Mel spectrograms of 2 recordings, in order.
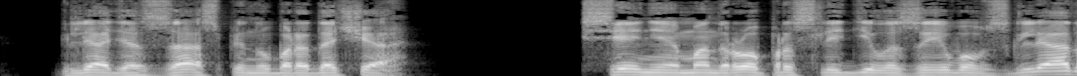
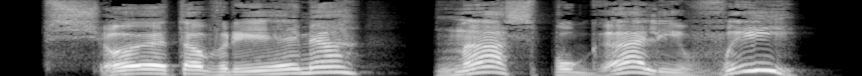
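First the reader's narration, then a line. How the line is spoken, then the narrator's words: Exclaimed. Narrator (Russian): воскликнул Олег Станиславович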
